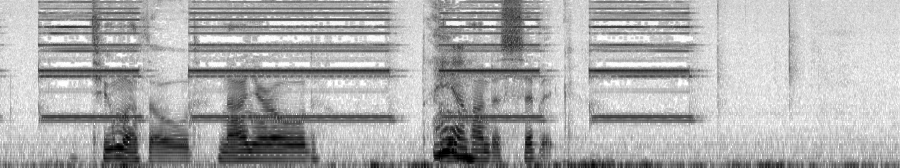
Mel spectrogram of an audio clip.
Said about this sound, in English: If you wonder what that noise was, we just got an Amber Alert in our area. And my shit was on silent. It totally disregarded the silent button.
